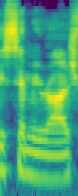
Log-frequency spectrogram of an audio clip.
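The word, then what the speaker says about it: Semirhage: I'll say Semiraj for those who prefer the soft G.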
